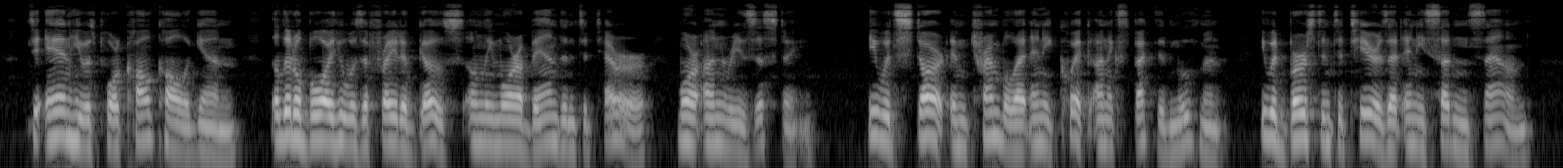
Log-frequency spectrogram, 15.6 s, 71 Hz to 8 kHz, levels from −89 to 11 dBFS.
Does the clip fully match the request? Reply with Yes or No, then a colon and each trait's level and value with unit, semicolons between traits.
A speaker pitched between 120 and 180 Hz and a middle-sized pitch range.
Yes: medium, 140 Hz; average, 3.5 semitones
